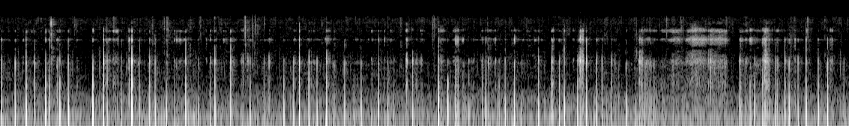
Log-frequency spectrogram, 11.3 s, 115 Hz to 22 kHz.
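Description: Rapid, uneven tapping on a cork board in ASMR style, a dense run of dozens of short, dull, low thuds that die away almost instantly. The taps ease off briefly near the 9-second mark, with a faint brighter rustle, before picking up again.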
